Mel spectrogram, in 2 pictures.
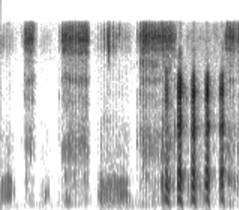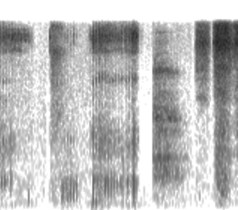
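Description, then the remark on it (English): A cat purrs in rhythmic low rumbling pulses, with brief breathy hisses between them and a few louder bursts partway through. “I wish I had a cat.”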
